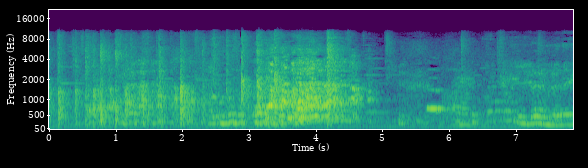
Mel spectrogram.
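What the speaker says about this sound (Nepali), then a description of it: "उहाँलाई जोरदार तालीले स्वागत गरौँ" An audience at a friends' get-together claps to welcome a solo dancer, loud and close for about five seconds along with some chuckles, then the clapping fades and a voice starts talking.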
